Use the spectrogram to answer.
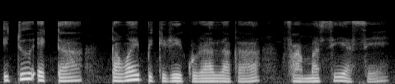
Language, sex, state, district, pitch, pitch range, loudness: Nagamese, female, Nagaland, Dimapur, 160 Hz, 140-180 Hz, -16 LUFS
